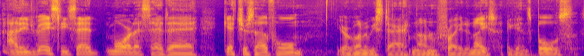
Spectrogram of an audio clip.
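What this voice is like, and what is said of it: Attempted raspy Scouse accent. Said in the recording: “He's got a real raspy Scouse accent ... is that your Scouse accent? ... That was my Scouse accent, yeah. So, and it's a really raspy one as well ... deeper and more horse than that”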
